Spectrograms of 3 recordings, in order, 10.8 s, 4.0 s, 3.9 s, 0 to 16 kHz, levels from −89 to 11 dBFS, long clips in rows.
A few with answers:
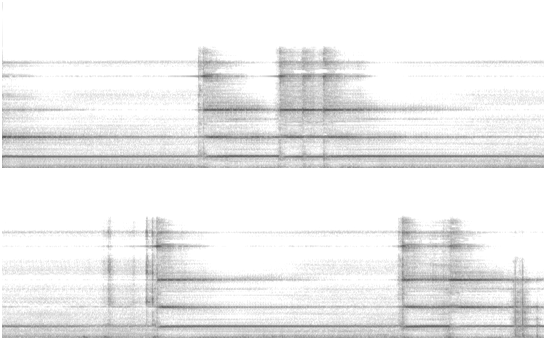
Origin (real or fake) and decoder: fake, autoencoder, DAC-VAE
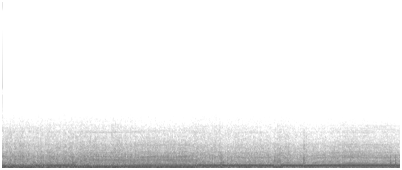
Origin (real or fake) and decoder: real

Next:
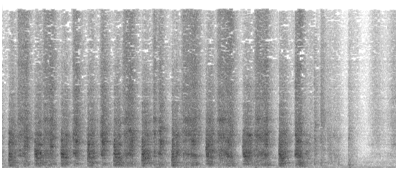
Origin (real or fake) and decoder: fake, autoencoder, DAC-VAE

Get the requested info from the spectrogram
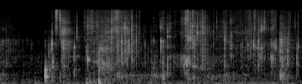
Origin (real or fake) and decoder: fake, autoencoder, DAC-VAE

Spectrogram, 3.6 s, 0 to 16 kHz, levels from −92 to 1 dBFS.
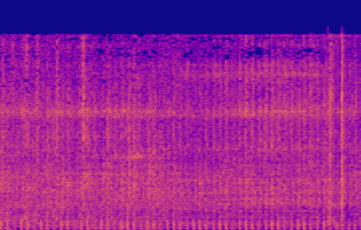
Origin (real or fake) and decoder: real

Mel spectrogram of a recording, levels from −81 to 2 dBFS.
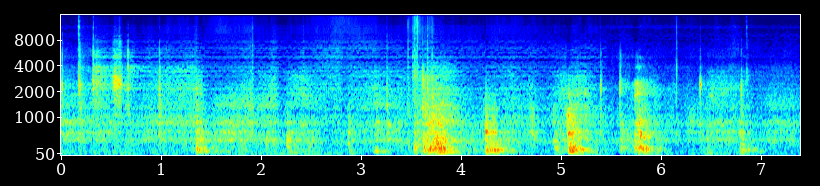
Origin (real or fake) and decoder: fake, autoencoder, DAC-VAE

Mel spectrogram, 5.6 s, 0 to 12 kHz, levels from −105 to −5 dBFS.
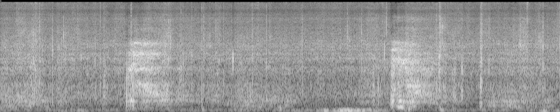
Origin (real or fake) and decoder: fake, autoencoder, DAC-VAE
